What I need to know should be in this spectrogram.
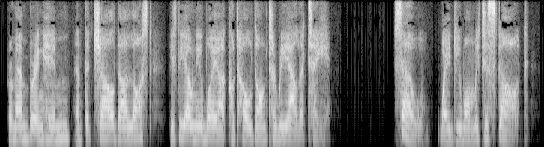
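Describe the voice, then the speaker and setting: Heard in a dry, close sound with no echo, a woman with an unremarkable speaking voice talks at a fairly low pitch and a moderate pace. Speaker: audiobook narrator. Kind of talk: scripted narration. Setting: studio. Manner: rambling, reminiscing, warm and wry.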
